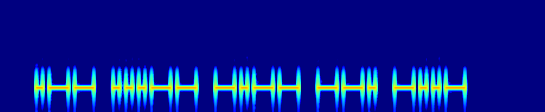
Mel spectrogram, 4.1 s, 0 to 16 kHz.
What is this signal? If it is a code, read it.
Morse code, heard as a keyed tone, about 25 wpm, 700 Hz. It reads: W3YGX
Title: USA Call Signs Repeated 3x 25wpm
